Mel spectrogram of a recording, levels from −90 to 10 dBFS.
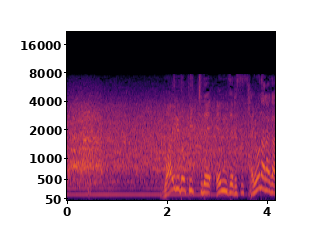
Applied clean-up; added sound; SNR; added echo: none; Bowed string instrument; 20 dB; none.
